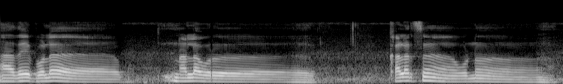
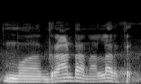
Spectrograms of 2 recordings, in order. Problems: background sounds at intervals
